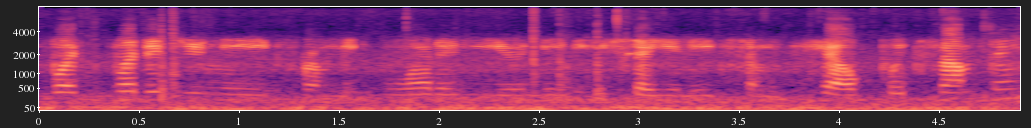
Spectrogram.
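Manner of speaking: ordinary delivery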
